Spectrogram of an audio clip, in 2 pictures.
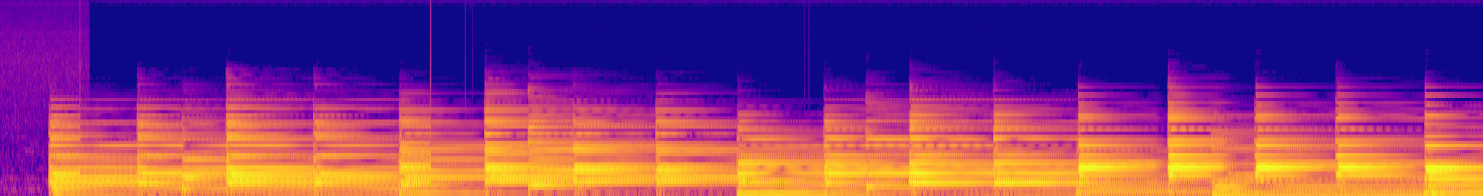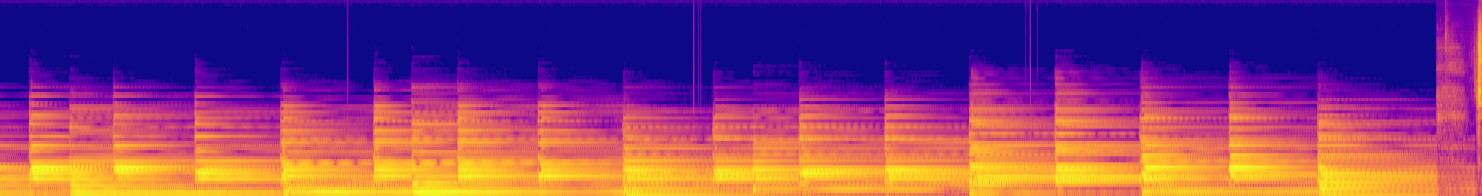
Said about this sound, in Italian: Eh, perché eh, se voi ascoltate solamente la parte degli accordi, suona così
